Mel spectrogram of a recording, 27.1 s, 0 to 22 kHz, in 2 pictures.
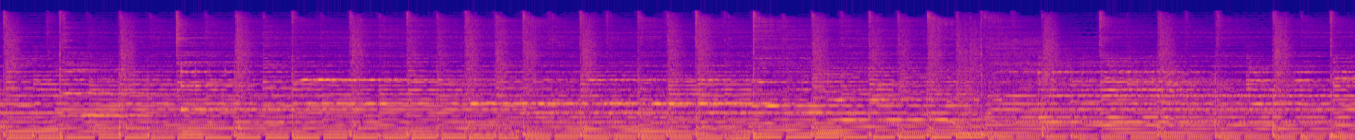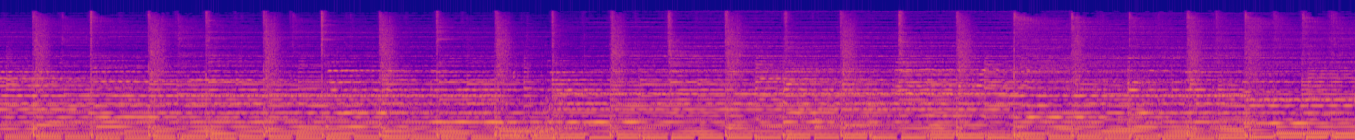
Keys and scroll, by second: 13.7 super+z, 14.0 super+z.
